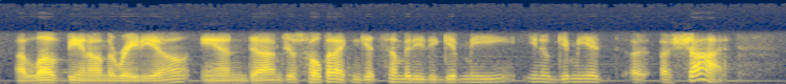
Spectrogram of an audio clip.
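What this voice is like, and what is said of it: American accent. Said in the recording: “my dumb American accent”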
